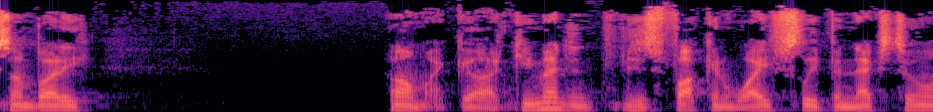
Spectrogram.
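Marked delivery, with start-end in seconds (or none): none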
